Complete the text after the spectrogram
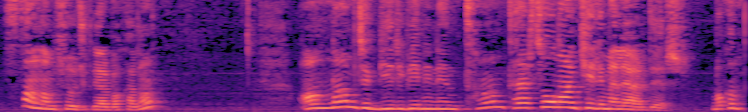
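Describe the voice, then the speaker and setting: A woman teacher explaining a lesson, asking herself rhetorical questions and answering them, with slow, stressed explanations. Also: high voice. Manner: asks many rhetorical questions. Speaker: Turkish teacher. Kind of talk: classroom lesson.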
